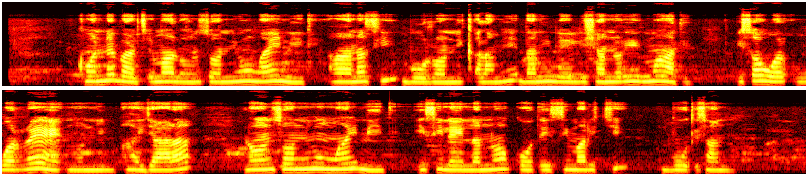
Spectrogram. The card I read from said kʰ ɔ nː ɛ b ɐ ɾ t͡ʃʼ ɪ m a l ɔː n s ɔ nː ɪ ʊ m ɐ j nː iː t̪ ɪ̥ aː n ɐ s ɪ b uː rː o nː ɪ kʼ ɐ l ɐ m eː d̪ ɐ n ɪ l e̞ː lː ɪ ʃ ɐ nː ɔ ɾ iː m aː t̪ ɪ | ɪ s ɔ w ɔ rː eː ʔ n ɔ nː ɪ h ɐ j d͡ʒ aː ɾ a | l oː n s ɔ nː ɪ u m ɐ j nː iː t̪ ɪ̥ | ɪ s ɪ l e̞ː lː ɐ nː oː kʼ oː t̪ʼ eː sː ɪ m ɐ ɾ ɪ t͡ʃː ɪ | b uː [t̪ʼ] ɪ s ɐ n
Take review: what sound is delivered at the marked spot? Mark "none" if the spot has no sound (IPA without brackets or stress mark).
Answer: t̪ʼ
